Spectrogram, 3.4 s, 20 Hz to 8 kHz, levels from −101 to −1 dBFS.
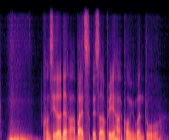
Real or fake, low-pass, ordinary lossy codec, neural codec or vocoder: fake; 7.2 kHz; none; codec, 16 kHz, 0.7 kbps, FocalCodec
